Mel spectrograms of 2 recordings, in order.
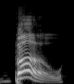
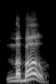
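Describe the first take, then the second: First: It starts with a B sound and no M. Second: It starts with an M sound before the vowel. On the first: The speaker calls it right. "It's pronounced Bo, but with an M" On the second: The speaker calls it wrong. "You think Mabo. That's not correct"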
